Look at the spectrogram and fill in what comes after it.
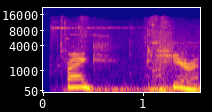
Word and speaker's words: Frank Sheeran: Frank Sheeran.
